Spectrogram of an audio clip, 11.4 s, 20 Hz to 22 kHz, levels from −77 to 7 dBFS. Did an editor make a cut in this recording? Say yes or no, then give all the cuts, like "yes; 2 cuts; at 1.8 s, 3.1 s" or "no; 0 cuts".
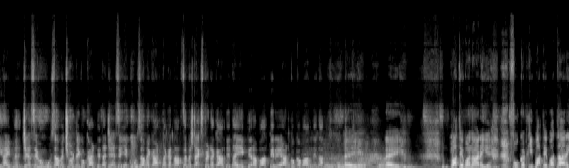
yes; 1 cut; at 6.6 s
